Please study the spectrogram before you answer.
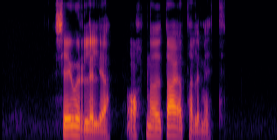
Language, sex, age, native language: Icelandic, male, 20-29, Icelandic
